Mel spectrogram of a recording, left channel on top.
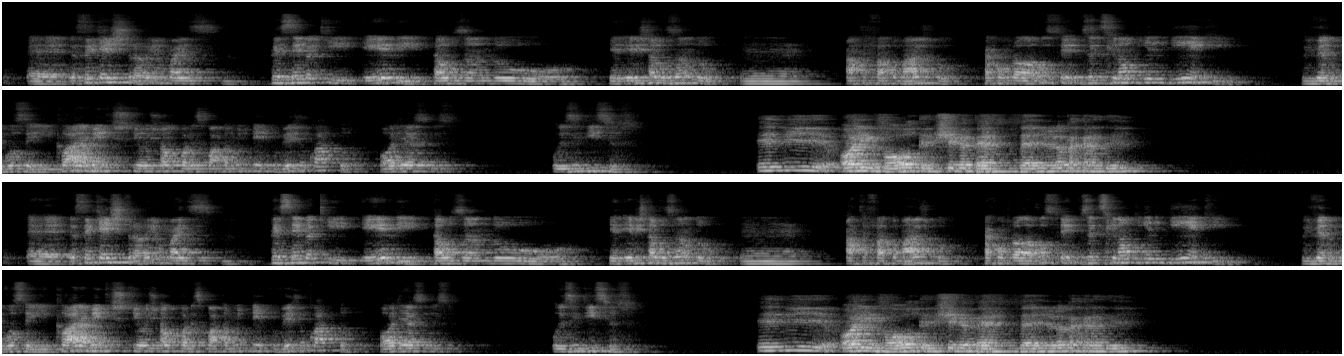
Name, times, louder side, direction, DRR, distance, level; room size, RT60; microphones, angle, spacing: voice 1, 0.2-2.3 2.7-5.7 6.1-8.0 8.4-9.5 9.8-12.3 13.0-16.9 17.2-17.8 18.9-19.7, right 1 dB, 60° right, -5 dB, 2.9 m, -25 dB
voice 2, 20.9-24.7, left 1 dB, 55° left, -3 dB, 1.4 m, -20 dB
14.5 x 5.4 x 3.4 m, 0.81 s
head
